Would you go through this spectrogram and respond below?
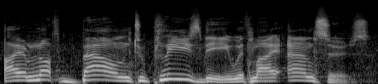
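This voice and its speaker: An actor playing a brash, sarcastic young outlaw who talks in a blunt, mocking, quick-tempered way in a video game. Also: male voice, fairly high pitch, sing-song.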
